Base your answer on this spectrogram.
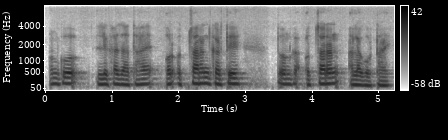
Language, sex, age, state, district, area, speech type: Hindi, male, 18-30, Rajasthan, Jaipur, urban, spontaneous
